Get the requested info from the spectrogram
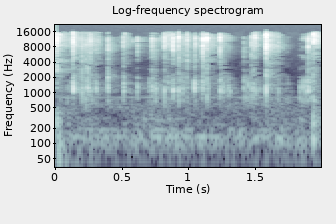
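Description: Faint plastic clicks and rattles of a Rubik's Cube being picked up and turned over in the hands.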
